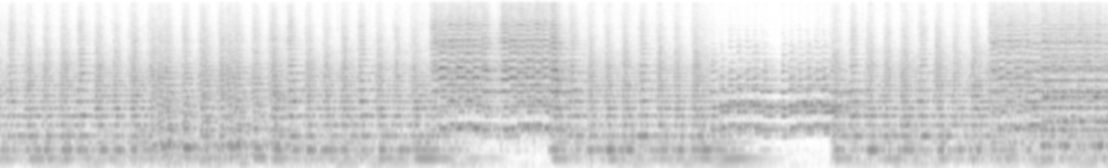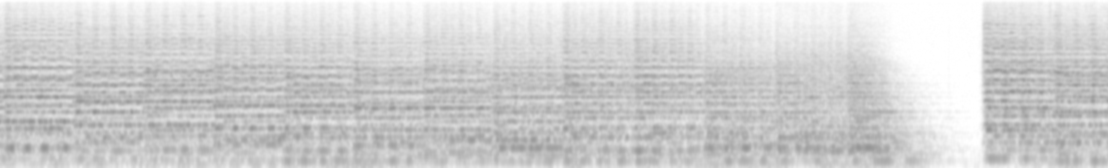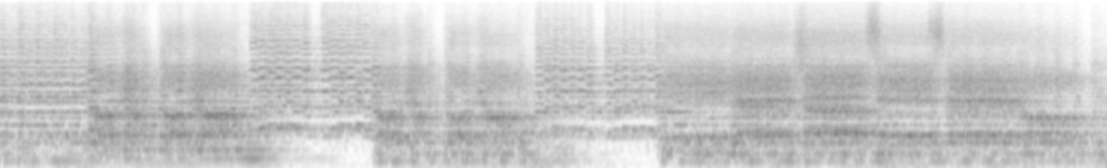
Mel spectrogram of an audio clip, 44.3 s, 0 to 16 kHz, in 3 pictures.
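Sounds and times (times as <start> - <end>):
full orchestra playing a dense sustained passage: 0.0 - 27.3, 27.9 - 44.2.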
